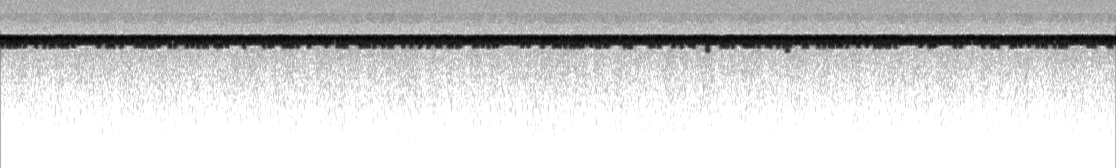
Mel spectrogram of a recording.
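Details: Unbroken high-pitched hissing trill of a Ruspolia katydid, flat and continuous throughout, with no other sounds.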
